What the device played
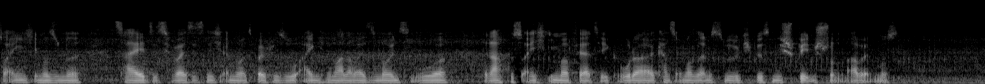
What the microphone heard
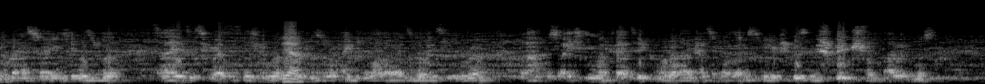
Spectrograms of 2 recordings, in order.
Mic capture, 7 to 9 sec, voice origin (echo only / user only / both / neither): echo only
